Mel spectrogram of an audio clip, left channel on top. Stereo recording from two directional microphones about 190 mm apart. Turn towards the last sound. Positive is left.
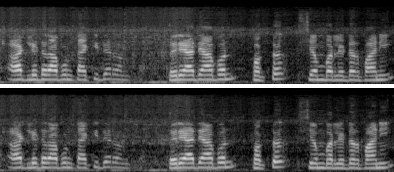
turn(degrees=0)  # may be behind; listen again after turning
